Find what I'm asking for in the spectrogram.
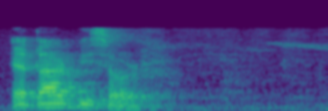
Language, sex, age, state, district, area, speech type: Assamese, male, 30-45, Assam, Charaideo, urban, read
